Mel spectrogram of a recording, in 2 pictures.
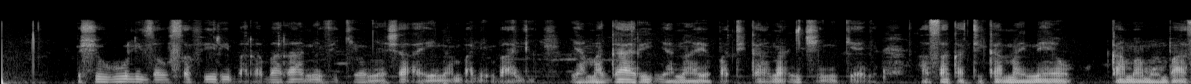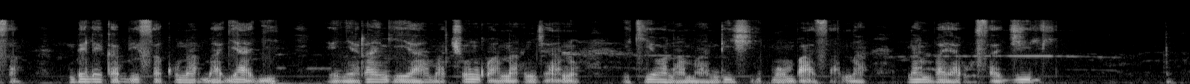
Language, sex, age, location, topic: Swahili, male, 18-24, Mombasa, government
